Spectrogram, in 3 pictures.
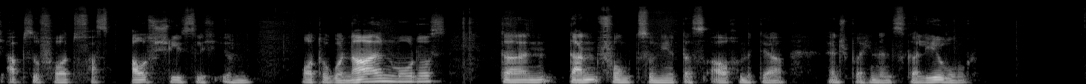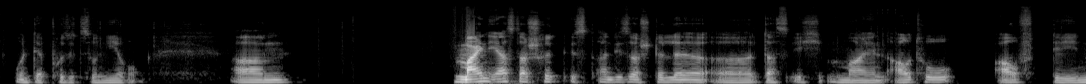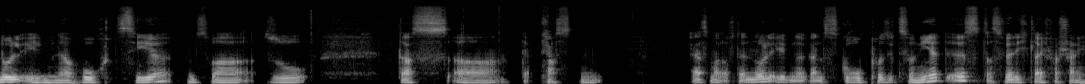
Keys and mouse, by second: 2.2 KP_5, 4.5 KP_3, 21.0-24.7 drag, 26.2-26.6 middle drag.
